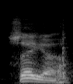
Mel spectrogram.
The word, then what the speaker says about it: Svea: what we have is the seya 123 stove and checking with Google that's how you say it say you these are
